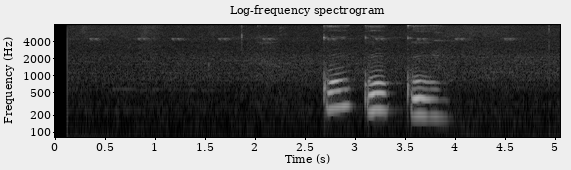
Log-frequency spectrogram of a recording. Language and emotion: Russian, neutral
